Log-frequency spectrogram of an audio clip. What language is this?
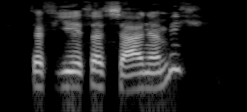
Kabyle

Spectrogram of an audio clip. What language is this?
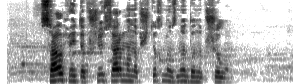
Abkhazian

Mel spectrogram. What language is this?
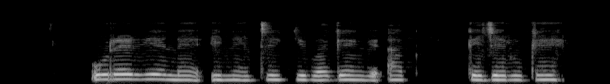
Kalenjin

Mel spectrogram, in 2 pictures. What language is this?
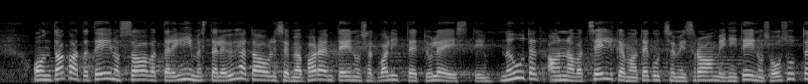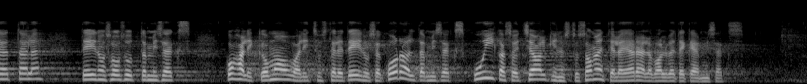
Estonian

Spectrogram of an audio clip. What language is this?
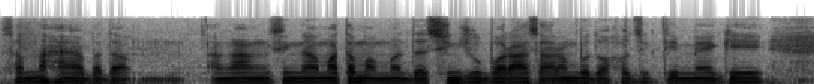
Manipuri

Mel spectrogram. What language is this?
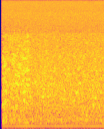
Chinese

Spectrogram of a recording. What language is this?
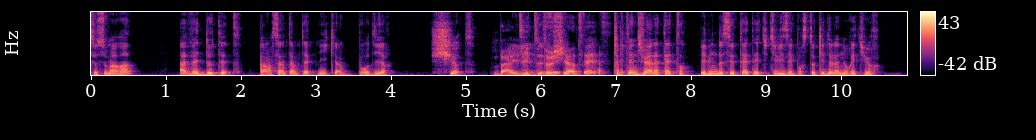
French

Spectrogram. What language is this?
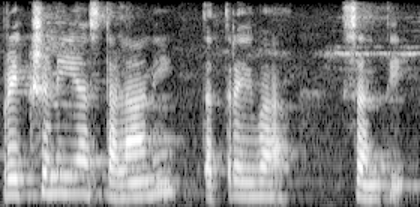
Sanskrit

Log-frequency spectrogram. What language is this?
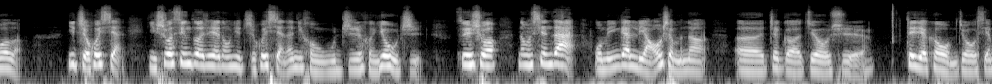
Chinese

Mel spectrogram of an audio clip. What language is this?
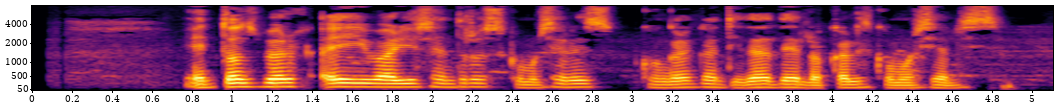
Spanish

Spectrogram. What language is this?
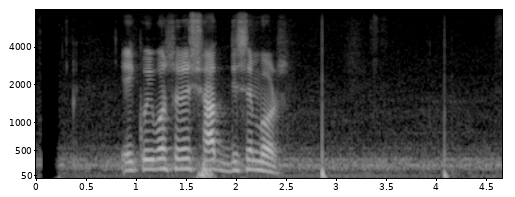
Bangla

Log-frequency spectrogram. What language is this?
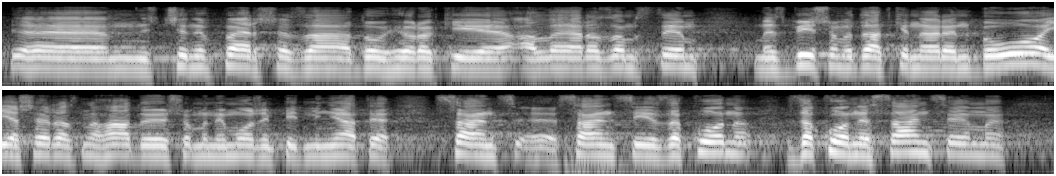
Ukrainian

